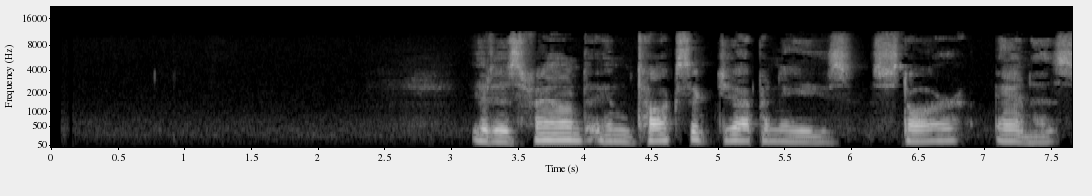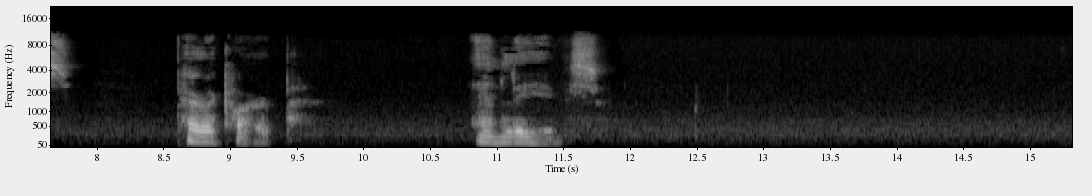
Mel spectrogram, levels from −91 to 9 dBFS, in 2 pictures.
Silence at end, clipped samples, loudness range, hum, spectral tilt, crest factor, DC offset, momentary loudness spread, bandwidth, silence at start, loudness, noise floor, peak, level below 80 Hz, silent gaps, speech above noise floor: 3.55 s; under 0.1%; 11 LU; none; -4 dB/octave; 24 dB; under 0.1%; 16 LU; 11.5 kHz; 3.15 s; -28 LUFS; -70 dBFS; -8 dBFS; -76 dBFS; none; 42 dB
